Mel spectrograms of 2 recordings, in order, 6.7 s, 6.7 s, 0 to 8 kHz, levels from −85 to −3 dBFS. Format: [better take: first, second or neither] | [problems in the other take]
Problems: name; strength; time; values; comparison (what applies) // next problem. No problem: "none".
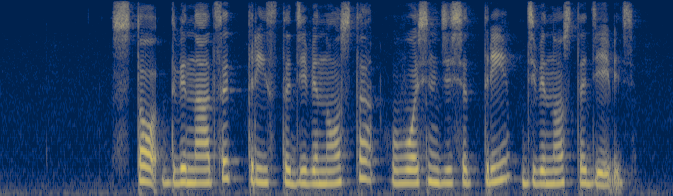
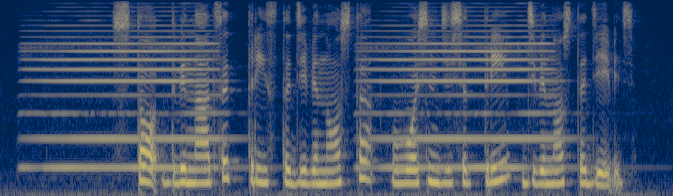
first | background sound (Bowed string instrument); 6 dB below the speech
